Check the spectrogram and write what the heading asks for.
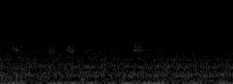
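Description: Near silence: faint steady room tone and hiss, with a few very faint short high sounds.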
